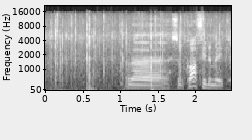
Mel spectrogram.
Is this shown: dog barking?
no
